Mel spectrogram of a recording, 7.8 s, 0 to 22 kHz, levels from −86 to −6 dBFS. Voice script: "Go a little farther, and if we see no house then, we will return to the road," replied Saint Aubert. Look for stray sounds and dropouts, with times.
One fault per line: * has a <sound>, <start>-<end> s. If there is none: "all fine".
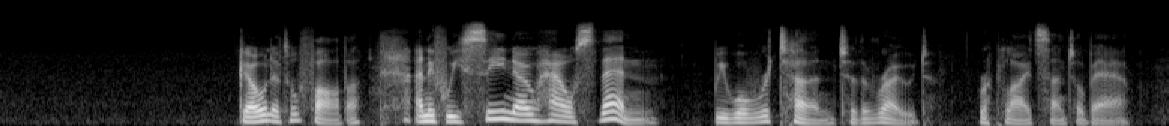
all fine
